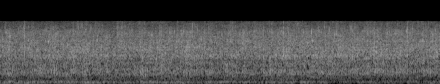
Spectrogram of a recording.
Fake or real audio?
fake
